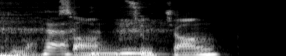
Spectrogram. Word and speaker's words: Lapsang Souchong: So like I think Chase pronounced it Lapsang Souchong, but then I looked it up on YouTube and like the dude who was pronouncing it correctly, so I think it's like Lapsang Souchong.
